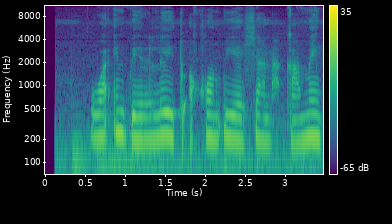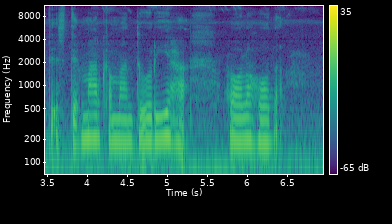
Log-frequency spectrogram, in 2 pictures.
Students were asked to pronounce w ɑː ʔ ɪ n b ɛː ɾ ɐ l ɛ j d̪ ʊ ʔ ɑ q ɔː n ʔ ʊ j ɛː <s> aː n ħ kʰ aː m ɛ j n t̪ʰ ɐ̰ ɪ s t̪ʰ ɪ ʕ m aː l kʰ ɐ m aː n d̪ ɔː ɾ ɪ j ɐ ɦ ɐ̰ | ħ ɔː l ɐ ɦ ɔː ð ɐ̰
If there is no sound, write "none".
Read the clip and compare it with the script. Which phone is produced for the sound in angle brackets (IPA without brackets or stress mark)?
ʃ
